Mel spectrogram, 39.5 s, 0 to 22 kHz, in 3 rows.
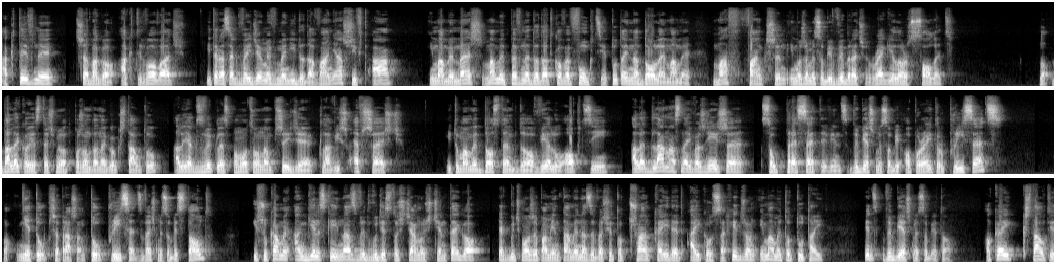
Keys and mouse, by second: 1.0 click, 4.6 shift+a, 11.6 click, 17.7 F6, 19.2 click, 25.2 click, 28.6 click, 37.6 click.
